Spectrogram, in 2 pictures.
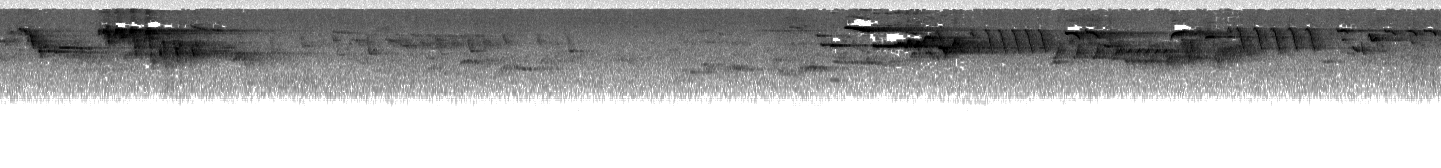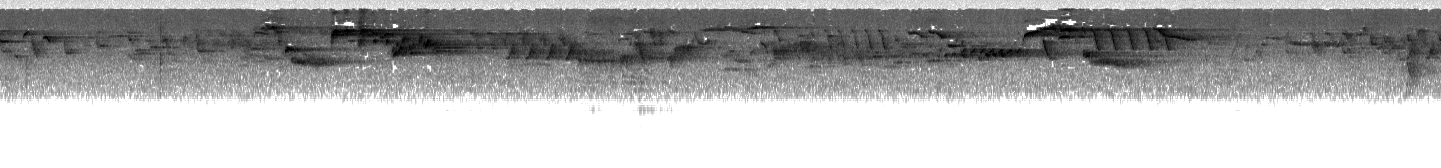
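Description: Small birds chirping and singing high, with bursts of rapid trills every six to eight seconds and quieter chirping between.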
